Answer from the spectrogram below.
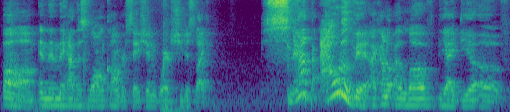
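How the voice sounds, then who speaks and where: A man co-hosting a podcast, pitching a story idea in a meandering, self-correcting casual chat. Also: fairly even intonation, moderate pace, hardly any pauses, a little mellow. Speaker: podcast co-host. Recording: roomy echo, faint background noise.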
